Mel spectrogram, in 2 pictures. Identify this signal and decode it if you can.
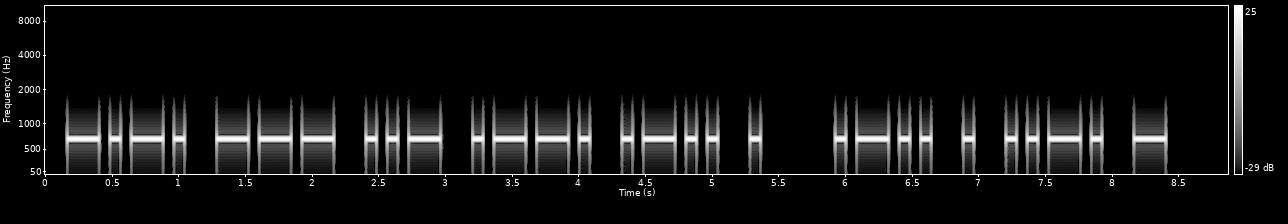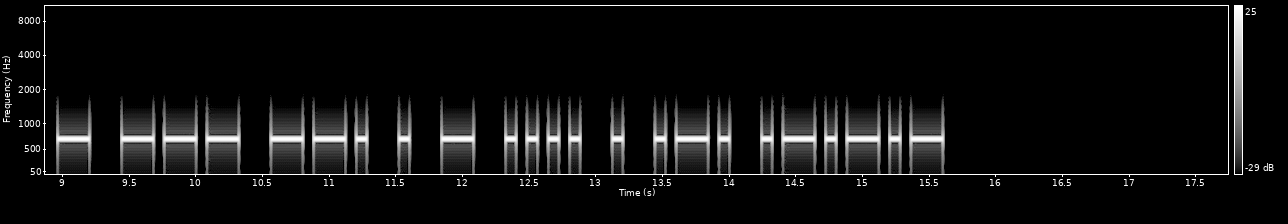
Morse code, heard as a keyed tone, about 15 wpm, 700 Hz. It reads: COUPLE LEFT TOGETHER.
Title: Sentences from Top 1100 Words 15wpm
